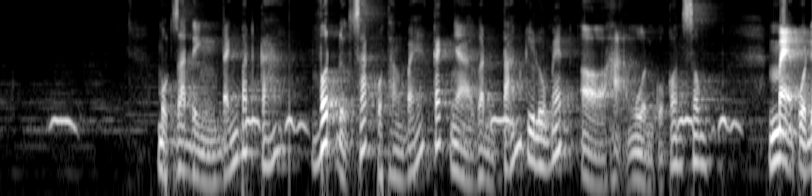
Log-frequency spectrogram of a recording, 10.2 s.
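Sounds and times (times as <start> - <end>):
owl hooting mournfully at night: 0.6 - 1.0, 2.8 - 4.5, 5.8 - 6.9, 8.3 - 9.5
speech: 2.0 - 10.1.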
